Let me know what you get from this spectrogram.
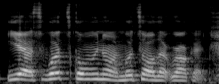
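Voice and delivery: a gruff-lite father; hint of a dad.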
